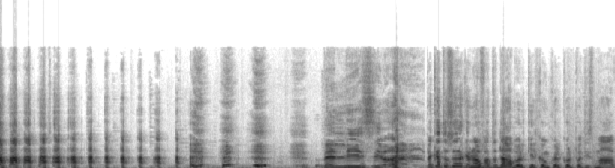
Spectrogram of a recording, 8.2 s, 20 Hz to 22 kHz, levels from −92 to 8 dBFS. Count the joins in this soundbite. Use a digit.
0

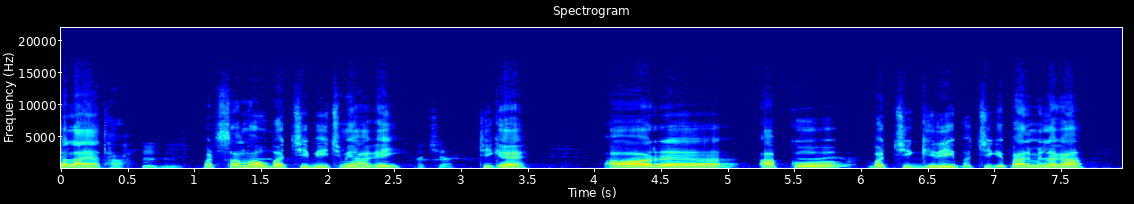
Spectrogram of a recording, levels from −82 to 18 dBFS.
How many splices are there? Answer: 0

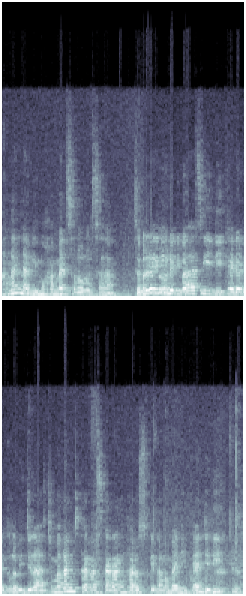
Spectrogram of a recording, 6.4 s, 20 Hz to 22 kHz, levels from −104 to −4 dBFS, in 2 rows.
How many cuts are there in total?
1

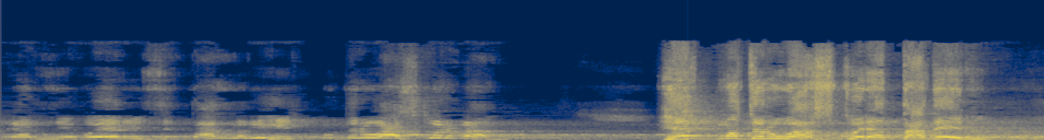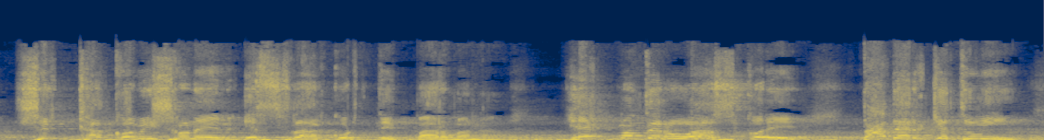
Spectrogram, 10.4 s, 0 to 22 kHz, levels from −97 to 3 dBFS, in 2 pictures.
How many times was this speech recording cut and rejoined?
0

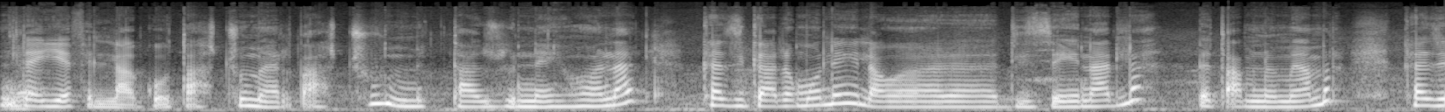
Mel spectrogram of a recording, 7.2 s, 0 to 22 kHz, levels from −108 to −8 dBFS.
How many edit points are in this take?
1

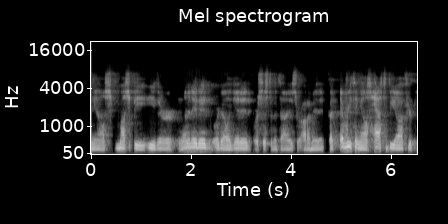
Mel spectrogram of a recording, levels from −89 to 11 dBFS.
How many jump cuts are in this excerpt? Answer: 1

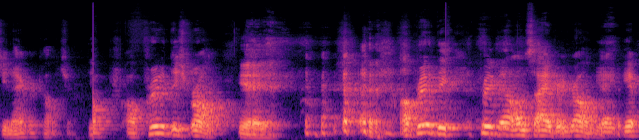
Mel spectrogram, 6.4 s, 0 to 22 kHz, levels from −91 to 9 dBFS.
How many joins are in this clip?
1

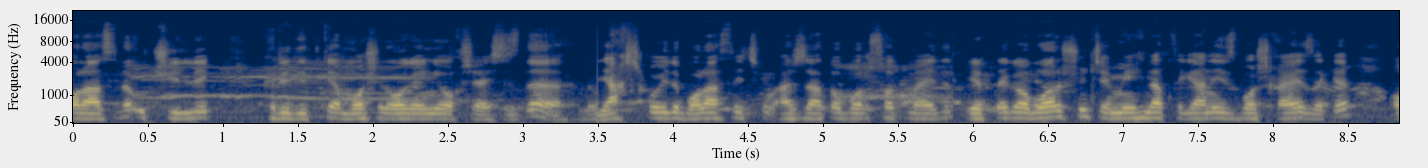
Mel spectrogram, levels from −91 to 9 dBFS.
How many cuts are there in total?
2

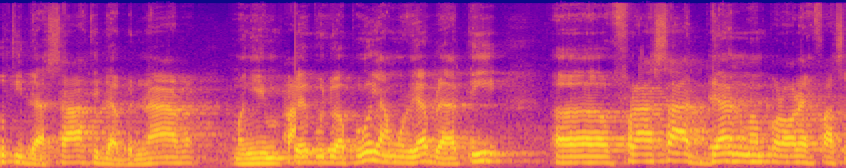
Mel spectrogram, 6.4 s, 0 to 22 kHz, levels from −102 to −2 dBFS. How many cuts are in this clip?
1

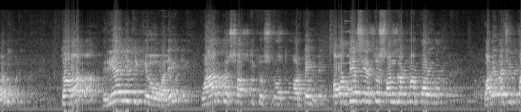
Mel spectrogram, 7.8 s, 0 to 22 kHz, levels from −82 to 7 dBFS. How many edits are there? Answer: 1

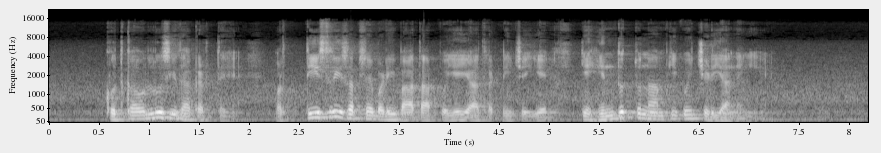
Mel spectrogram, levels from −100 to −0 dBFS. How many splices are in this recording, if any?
0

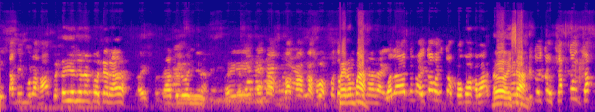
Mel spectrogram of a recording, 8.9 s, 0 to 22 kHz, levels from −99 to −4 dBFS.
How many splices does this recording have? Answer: 1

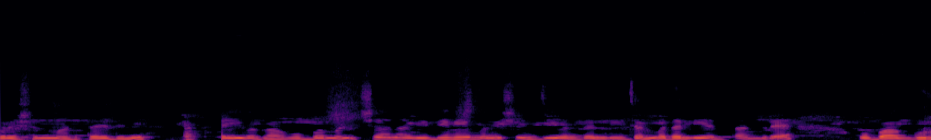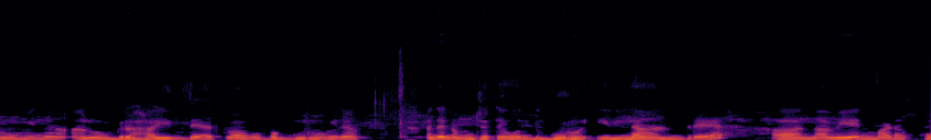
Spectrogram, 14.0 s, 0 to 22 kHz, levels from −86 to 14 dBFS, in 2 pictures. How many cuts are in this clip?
1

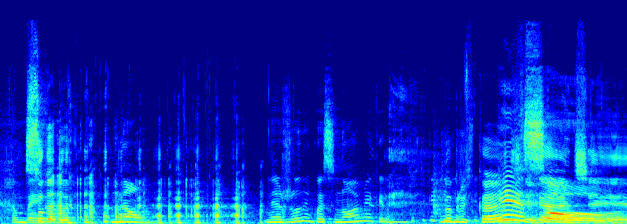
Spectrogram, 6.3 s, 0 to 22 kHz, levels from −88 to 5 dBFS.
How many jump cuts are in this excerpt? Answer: 1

